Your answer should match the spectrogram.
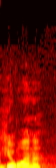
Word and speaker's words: Guiana: Guiana. Am I saying that correctly? – Guiana? – Guiana? – Yeah.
